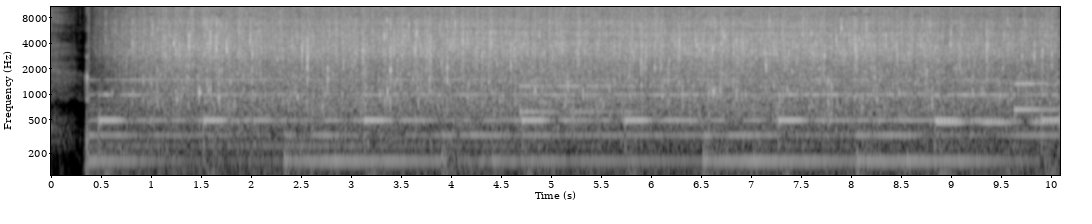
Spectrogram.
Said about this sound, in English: Right, see there where the water was dripping over the lip of the cave. That's known as the Petrifying Well.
